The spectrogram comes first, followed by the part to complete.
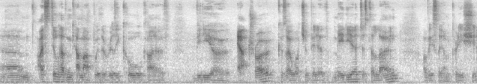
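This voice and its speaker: With an Australian accent, a man speaks at a moderate pace in a very deep, low voice, with noticeable background noise behind him. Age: 50s. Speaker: fitness channel host, lifter. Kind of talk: casual talk to camera. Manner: casual, conversational, hesitant.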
